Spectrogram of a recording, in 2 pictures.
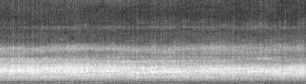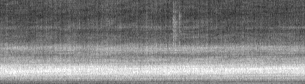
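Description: A model train whirs and rumbles steadily along its track.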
